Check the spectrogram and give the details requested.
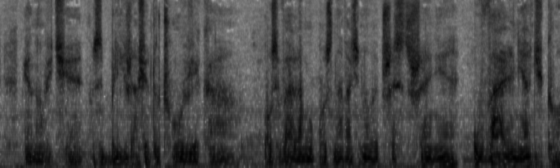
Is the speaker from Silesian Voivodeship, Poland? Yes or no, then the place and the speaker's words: yes; Silesian Voivodeship, Poland; born there; ponieważ ja się urodziłem na Śląsku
